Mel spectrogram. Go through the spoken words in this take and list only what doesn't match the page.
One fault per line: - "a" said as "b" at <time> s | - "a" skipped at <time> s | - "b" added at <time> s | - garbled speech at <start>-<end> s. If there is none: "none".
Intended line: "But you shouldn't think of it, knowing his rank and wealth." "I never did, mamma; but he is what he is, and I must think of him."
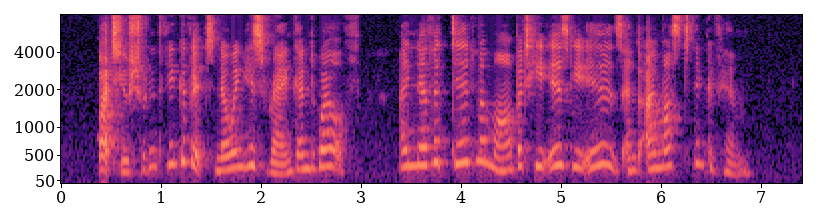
- "what" skipped at 5.1 s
